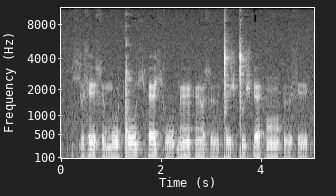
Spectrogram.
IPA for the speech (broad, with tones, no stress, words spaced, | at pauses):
çɘ˨ze˦˨ɬɘ˨ mo˧ǃoː˦çhɛ˦ çoː˨bɛ̃ː˦ʔɛ̃˧ɐ̯ɬɘː˨ ǀe˧ʃǀɯ˦ʃ ɗɛ˦hɔ̃ː˦ hɘː˨se˦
